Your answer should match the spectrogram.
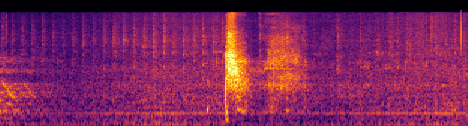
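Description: A man's single short, sharp sob about halfway through, picked up close on a microphone, with a softer breathy sound just after. A steady low hum runs underneath.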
